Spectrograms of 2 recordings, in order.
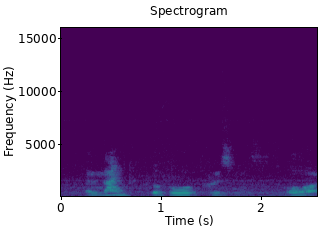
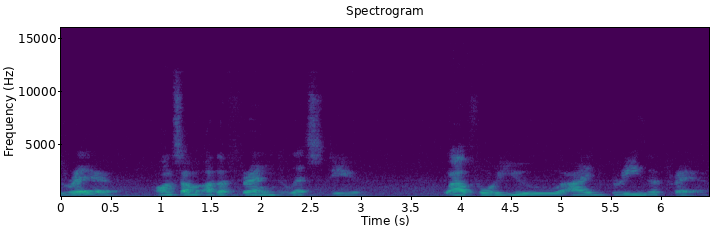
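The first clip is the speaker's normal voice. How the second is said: poem recital; 8 dB louder than usual. A narrator's reading. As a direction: savour each line like a heartfelt blessing.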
